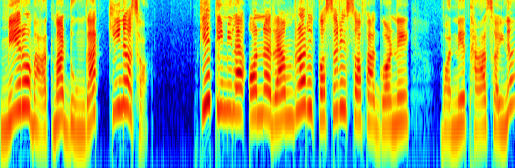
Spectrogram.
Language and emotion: Nepali, angry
